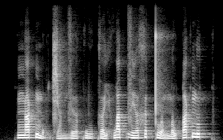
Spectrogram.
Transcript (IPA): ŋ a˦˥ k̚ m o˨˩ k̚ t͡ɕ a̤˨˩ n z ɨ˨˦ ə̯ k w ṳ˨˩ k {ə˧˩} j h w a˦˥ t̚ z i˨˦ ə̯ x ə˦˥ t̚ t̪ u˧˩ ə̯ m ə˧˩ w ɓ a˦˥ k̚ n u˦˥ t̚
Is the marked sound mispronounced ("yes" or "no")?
no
